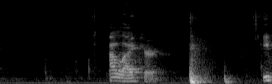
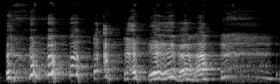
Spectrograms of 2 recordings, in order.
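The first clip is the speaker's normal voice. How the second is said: high cackling laugh; real disbelieving laugh; loud high laughing fit; loud burst of laughter; 10 semitones higher, 9 dB louder than usual. Real, not acted. Reacting to wild story.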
